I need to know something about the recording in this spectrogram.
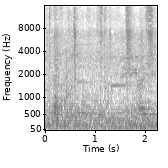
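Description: Indistinct chatter of several people in a busy market, with a steady background hubbub and a few small clicks.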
